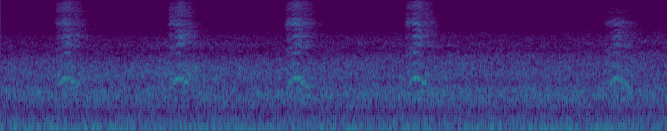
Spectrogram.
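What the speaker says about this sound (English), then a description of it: "Crows are awesome." Crow cawing on a valley hiking trail, five evenly spaced harsh caws about half a second apart, moderately distant over a steady outdoor background hiss.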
